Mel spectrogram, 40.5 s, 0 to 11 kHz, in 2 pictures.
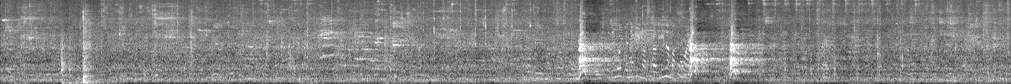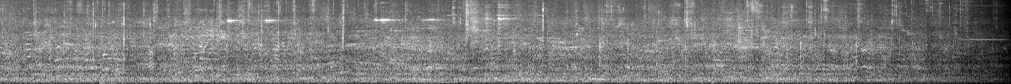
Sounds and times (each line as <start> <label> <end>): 5.8 commentaries of citizens 17.3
